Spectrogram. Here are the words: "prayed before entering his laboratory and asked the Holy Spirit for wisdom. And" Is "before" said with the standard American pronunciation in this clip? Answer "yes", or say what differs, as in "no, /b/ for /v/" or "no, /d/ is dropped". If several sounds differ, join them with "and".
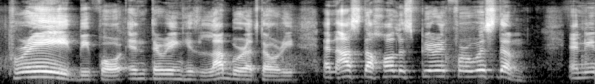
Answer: yes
